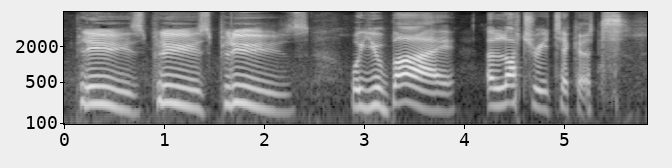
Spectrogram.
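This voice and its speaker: A booming put-on character voice at middle pitch, delivered at a very slow pace. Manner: powerful.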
